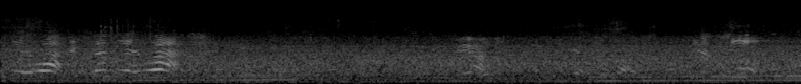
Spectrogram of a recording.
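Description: Young players shout to each other from across an open field.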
